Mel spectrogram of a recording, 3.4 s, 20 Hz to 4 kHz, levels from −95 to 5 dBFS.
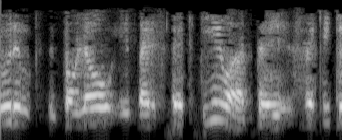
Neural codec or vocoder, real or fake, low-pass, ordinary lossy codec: codec, 32 kHz, 1.9 kbps, SNAC; fake; 3.6 kHz; MP3, 16 kbps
